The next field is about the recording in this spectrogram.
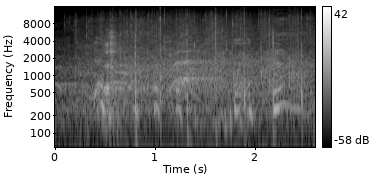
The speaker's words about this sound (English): You can clap again if you want to.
